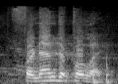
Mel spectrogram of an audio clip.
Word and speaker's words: Fernandopulle: I'm going to say how to pronounce his name, which is Rushika. Fernandopulle.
